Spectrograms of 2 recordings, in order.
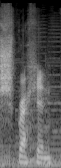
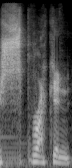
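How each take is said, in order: First: It is said with a German accent. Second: It is said with an English accent. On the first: The speaker calls it right. "instead of sprechen" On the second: The speaker calls it wrong. "I just say sprechen"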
